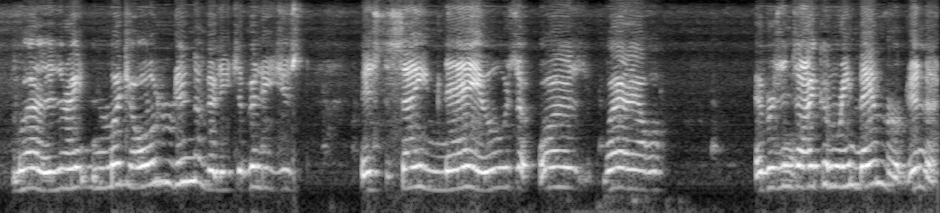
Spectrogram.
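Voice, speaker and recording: A woman with a South East England accent talks at a fairly slow pace in a high pitch. Noticeable background noise runs underneath. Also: ordinary pitch variation. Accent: traditional rural South East England dialect. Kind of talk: casual conversation.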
